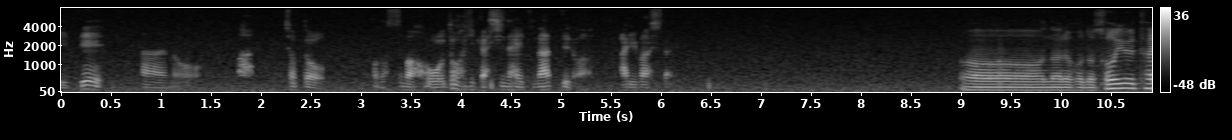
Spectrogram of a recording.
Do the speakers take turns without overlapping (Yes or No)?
Yes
